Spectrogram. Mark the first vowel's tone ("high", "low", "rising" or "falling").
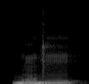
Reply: low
